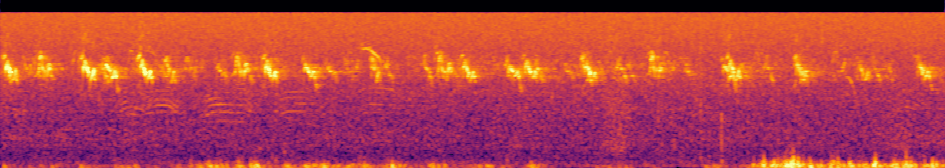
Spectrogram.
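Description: A small bird chirping over and over in short, quick high notes, about two or three a second. Underneath, gusts of wind rumble on the microphone, loudest near the end.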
